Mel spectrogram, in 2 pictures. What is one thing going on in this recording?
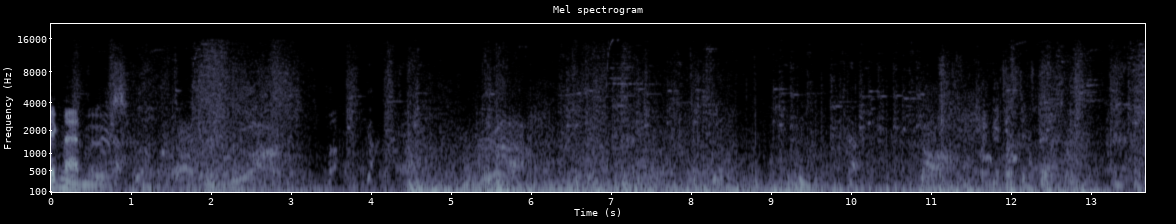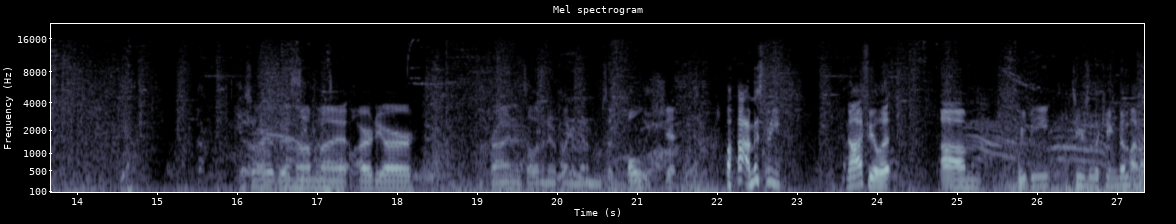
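Magic blasts boom and crackle.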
